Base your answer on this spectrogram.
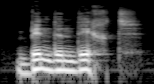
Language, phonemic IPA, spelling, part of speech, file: Dutch, /ˈbɪndə(n) ˈdɪxt/, binden dicht, verb, Nl-binden dicht.ogg
- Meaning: inflection of dichtbinden: 1. plural present indicative 2. plural present subjunctive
